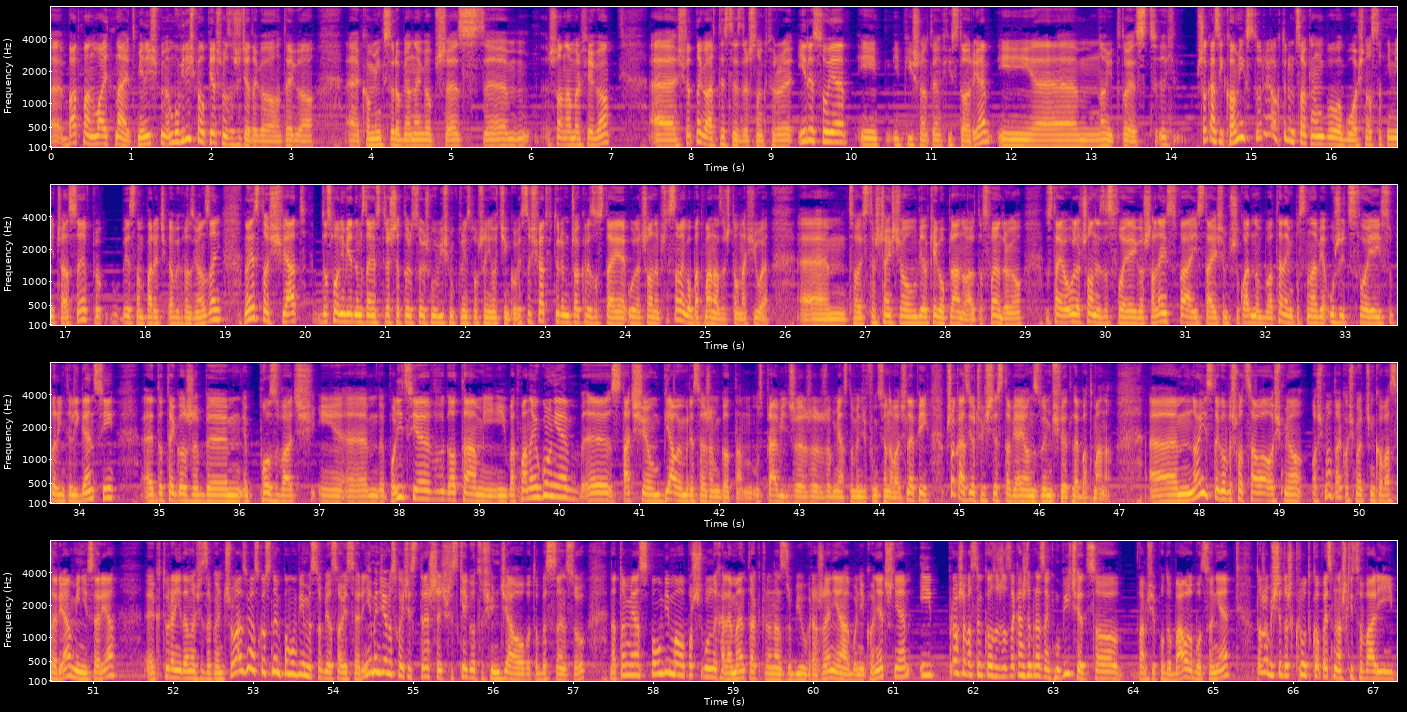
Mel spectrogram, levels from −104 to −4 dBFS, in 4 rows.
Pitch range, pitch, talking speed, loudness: 120-160 Hz, 135 Hz, 190 wpm, -22 LUFS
